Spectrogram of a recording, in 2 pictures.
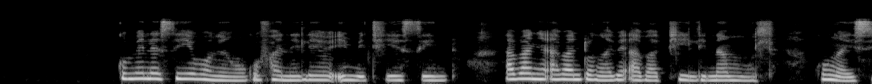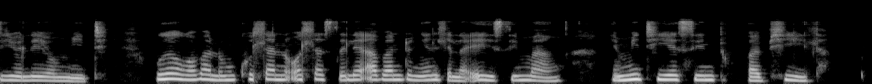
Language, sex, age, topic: North Ndebele, female, 18-24, health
